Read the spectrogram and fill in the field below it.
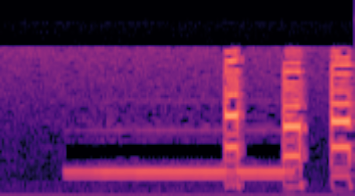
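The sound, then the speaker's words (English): A steady telephone dial tone hums for over a second after the receiver is taken off the hook to make a call, then three short bursts of touch-tone dialing beep in quick succession, each a bright chord of mixed pitches. No one speaks. “Oh, for God's sake, I put the receiver off the hook to make a call.”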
